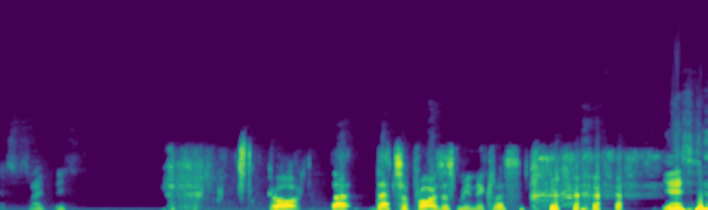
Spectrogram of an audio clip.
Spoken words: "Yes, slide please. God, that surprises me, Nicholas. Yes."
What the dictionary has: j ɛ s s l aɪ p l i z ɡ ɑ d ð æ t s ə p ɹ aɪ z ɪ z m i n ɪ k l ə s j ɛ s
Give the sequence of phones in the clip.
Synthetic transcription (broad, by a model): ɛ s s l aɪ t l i ɡ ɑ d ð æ t s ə p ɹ aɪ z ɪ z m i n ɪ k l ə s j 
